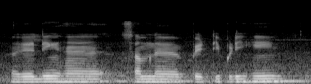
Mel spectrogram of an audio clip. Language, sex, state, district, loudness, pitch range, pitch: Hindi, male, Rajasthan, Churu, -15 LUFS, 125-135 Hz, 125 Hz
